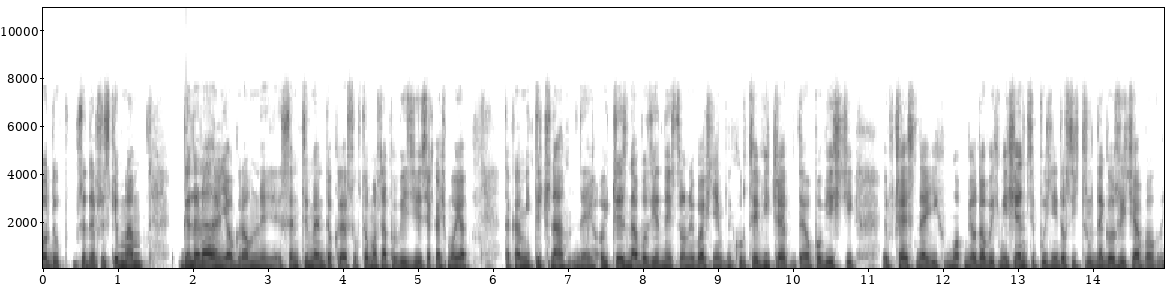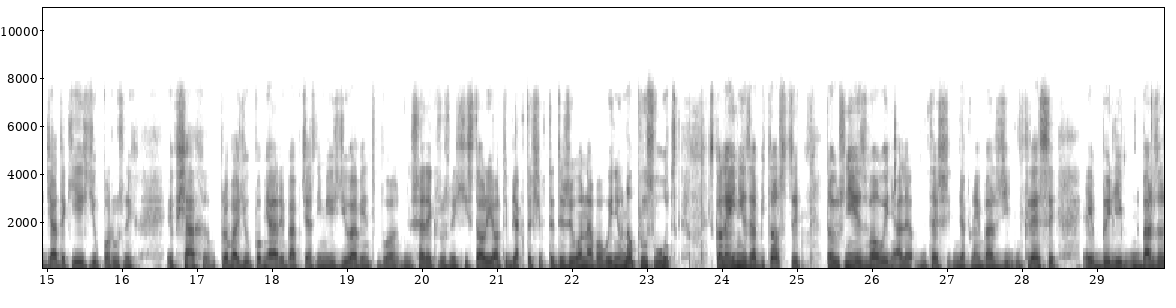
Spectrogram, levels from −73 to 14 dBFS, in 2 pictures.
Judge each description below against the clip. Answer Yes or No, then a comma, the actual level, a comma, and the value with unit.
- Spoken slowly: No, average, 155 wpm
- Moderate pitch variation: No, narrow, 2.1 semitones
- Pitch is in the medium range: Yes, medium, 165 Hz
